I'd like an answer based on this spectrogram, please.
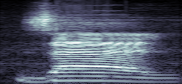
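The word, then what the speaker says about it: ذ: This one here is Zal. Zal. And apparently a lot of brothers pronounce this letter here as za as well, which is again inappropriate due to the fact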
